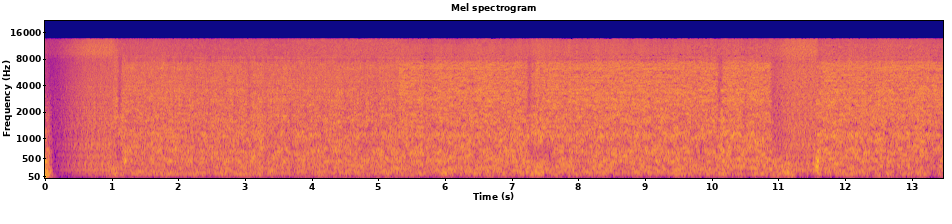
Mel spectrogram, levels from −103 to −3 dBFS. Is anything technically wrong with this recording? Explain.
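Yes. Gain pumping runs through the whole clip. The likely cause is an input gain set far too high for the microphone, with a fast limiter or compressor clamping down on each loud syllable of speech and releasing in the pauses. The level swings by around 10 dB, and the room noise sits about 40 dB below the speech. The speech sounds flattened and squashed.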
